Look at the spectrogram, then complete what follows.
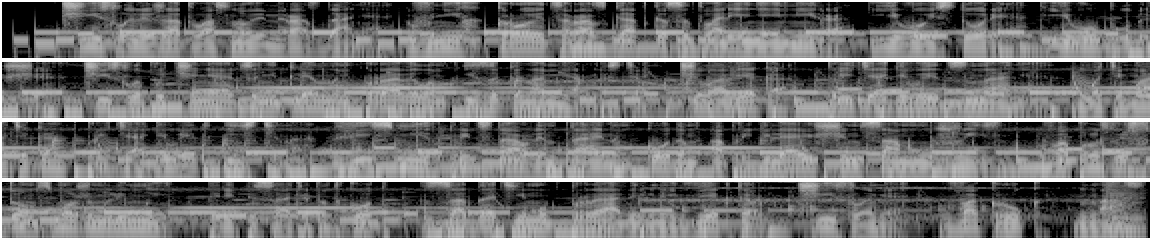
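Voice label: narrator educational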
